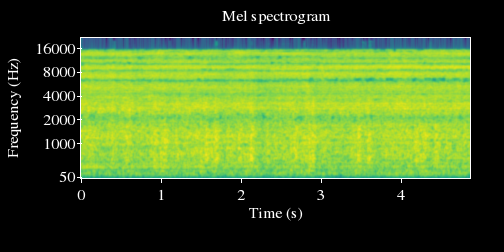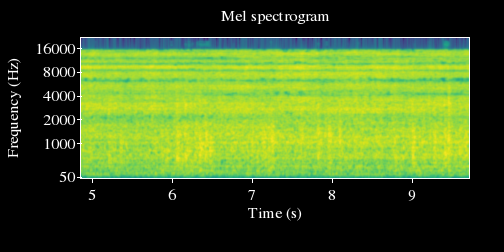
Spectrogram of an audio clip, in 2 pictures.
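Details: 2008 Lexus RX 400h, warm petrol engine idling in P after stopping, until it shuts off by itself: fine busy rattle over a steady hum; also occurs at lights in D and on cold starts.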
